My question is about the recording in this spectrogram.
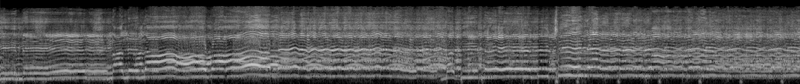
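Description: A man singing a Punjabi naat verse in one long, drawn-out melismatic phrase, the held notes wavering up and down, stepping up in pitch about two seconds in.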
